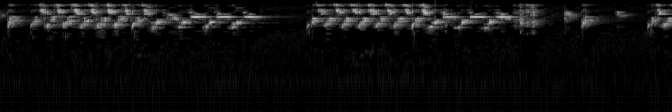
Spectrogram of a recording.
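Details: European goldfinch of a yellow mutation in strong song: two long bursts of fast, tinkling high twitters and rolled trills, separated by a short pause, followed by scattered brief chirps; low background hum.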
